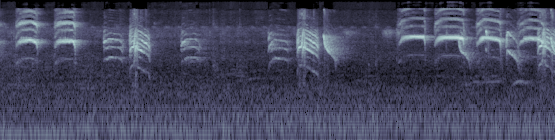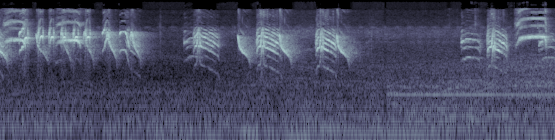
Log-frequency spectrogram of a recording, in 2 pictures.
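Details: Bar-winged prinia male and female answering each other in clear, high arched chirps delivered in bursts separated by quiet gaps, with a dense rapid run in the middle.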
